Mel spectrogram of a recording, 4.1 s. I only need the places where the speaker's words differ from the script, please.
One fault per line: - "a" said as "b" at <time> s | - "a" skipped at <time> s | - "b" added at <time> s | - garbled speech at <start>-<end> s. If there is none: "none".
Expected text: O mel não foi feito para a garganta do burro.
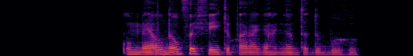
none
